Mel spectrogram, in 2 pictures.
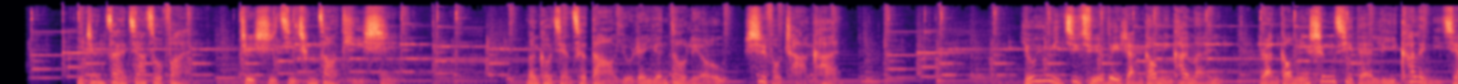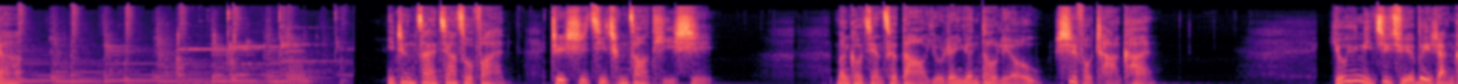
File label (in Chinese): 广告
